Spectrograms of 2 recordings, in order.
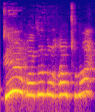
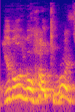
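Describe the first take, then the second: First: Very high, loud shocked realization; mock crushed disbelief, pitch shooting up; dismayed self. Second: High, loud scornful academic voice; imitating snooty academics, pitched high; dismissive academics. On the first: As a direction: play your own deflated shock, voice leaping up. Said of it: "I'm like". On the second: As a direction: mimic a sniffy professor brushing you off. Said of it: "they were like".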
